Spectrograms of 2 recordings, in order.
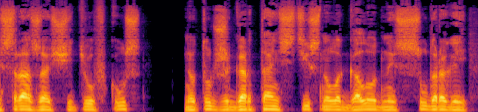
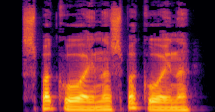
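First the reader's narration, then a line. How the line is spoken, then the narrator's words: Nurse's tired voice. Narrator (Russian): продолжала сестра усталым голосом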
